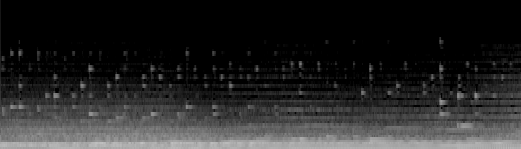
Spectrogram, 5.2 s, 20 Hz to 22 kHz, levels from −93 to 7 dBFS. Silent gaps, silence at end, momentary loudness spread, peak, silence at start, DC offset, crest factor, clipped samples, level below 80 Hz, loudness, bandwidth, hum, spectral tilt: none; 0 s; 3 LU; -10 dBFS; 0 s; 0.2%; 12 dB; under 0.1%; -74 dBFS; -24 LUFS; 13.5 kHz; none; -2 dB/octave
